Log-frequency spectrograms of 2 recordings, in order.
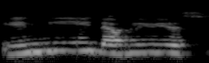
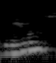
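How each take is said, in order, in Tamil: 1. இது ஒவ்வொரு எழுத்தாகச் சொல்லப்படுகிறது. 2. இது ஒரே வார்த்தையாகச் சொல்லப்படுகிறது. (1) "என்இடபிள்யூஎஸ் பாத்தியா அப்படின்னு கேட்போமா? கேட்க மாட்டோம்" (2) "இன்னைக்கு நியூஸ் நீ பாத்தியா"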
